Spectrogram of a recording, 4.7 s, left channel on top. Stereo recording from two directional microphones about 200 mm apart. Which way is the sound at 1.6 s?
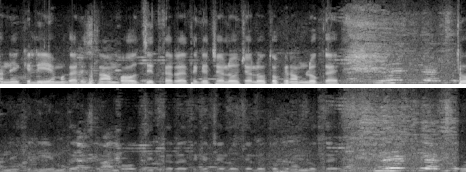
45° left (ahead or behind).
